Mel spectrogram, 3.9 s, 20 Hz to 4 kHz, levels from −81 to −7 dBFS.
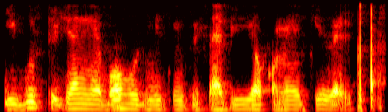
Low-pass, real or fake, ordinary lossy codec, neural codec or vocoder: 3.6 kHz; fake; none; codec, 44.1 kHz, 2.6 kbps, SNAC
